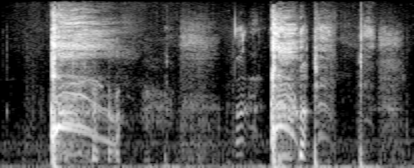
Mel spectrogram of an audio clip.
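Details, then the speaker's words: Two harsh, forceful coughs with shorter follow-up bursts during an asthma attack while gaming; told to take his inhaler. "That's that fucking clip of me having an asthma attack going on Instagram."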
